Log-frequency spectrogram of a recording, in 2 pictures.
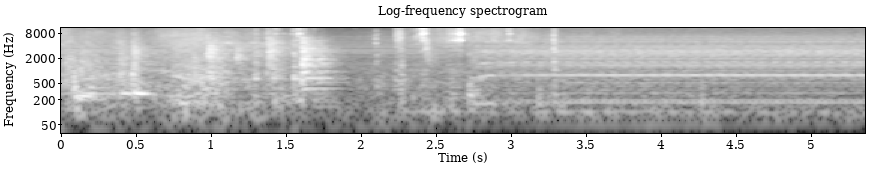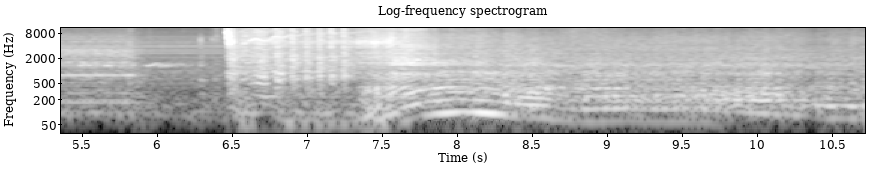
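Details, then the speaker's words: Ferrari-engined Alfa Romeo 105 project car, early run after first start (no cam angle sensors yet, not warmed up): cranks, catches, settles to steady, much quieter even idle with exhaust valves closed; normal. "much more sense much quieter"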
